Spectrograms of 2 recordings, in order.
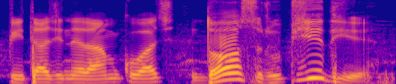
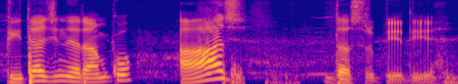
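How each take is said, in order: First: The stress falls on दस रुपये. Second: The stress falls on आज. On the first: "यहाँ दस रुपये हो जाएगा।" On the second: "यहाँ आज हो जाएगा।"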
